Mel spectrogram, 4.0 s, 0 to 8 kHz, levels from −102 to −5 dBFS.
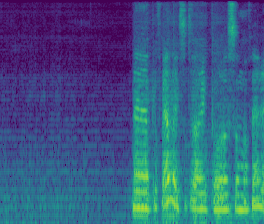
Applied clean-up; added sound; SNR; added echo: neural separator model SepFormer DNS4.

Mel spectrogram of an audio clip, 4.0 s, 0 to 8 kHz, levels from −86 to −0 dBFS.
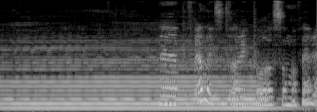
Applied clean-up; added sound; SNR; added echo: none; Bowed string instrument; -4 dB; reverberation time 0.1 s.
